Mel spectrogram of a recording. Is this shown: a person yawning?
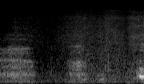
yes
